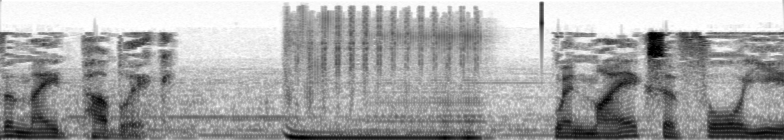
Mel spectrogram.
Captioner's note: electrical noise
